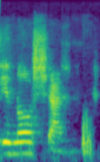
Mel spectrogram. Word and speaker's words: Inocian: It's Inocian. Inocian. Yeah, Ah, it's like in ocean, but in Inocian.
